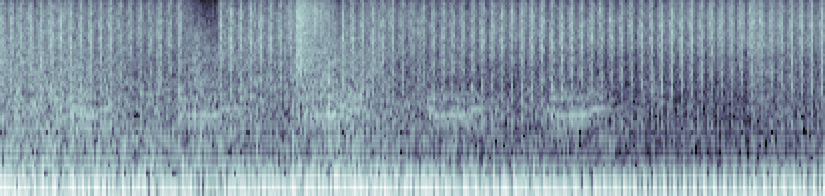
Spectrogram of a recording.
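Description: Rapid, steady volleys of naval ship guns thunder throughout a sea battle video game against a destroyer, a dense continuous barrage with heavy low rumble and no speech.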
